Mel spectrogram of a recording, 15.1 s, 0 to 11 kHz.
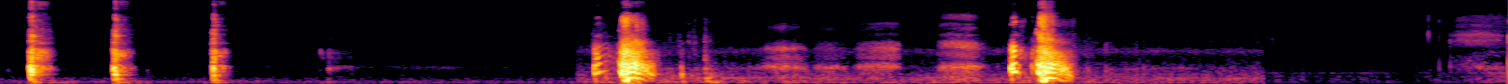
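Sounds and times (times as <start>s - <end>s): woman sneezing: 6.0s - 6.6s, 10.1s - 10.8s.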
